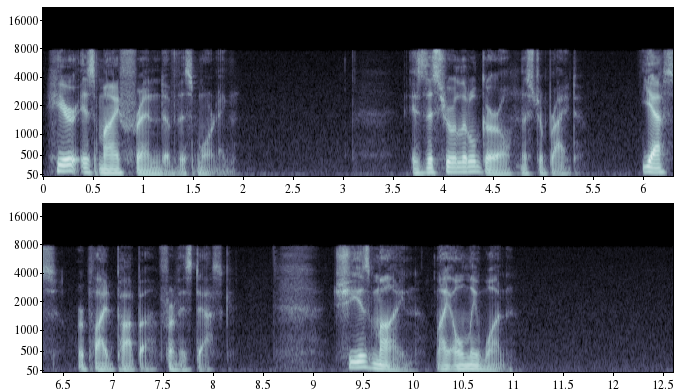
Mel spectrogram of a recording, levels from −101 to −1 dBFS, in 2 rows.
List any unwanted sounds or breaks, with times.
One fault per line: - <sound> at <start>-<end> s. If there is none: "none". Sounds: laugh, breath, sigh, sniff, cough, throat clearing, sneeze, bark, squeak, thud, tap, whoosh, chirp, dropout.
none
